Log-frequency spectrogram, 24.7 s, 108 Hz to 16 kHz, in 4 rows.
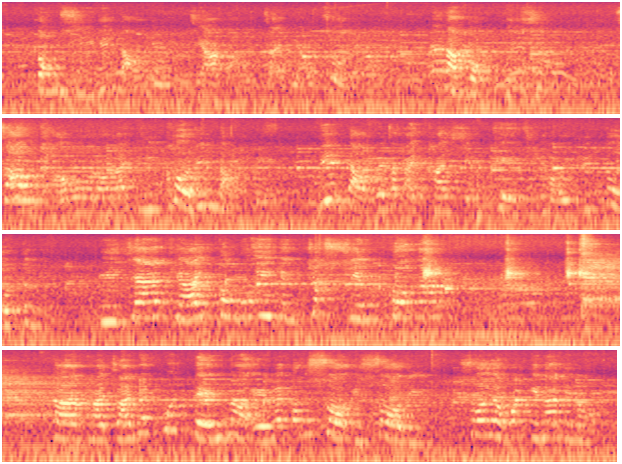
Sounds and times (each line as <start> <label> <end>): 0.0 Traditional theatrical performances 24.6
